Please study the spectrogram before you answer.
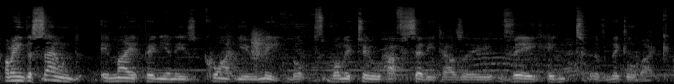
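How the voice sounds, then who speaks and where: Middle-aged male host, casual and chatty, medium pitch, clear music in the background. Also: moderate pace. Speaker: music show interviewer. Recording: music playing behind the voice.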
